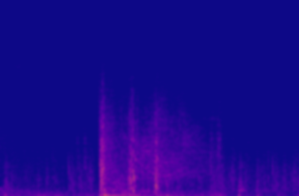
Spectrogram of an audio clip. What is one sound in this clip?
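Gunshots crack in a quick burst.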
